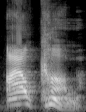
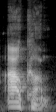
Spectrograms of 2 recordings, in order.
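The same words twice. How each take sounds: First: Higher, insistent "I'll come"; insistent repeat. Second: Said in the usual way. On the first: A narrator's reading. Stranger repeats it more insistently.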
